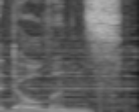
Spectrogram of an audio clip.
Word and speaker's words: Eidolon: Along the way, you fight the Eidolons. I looked up the pronunciation for that.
